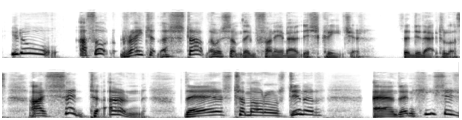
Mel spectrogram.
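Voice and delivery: pleased with the takings; a scruffy old rogue, high and gleeful; grubby old philosopher. Acted. Didactylos retells his claim.

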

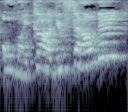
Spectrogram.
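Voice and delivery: put-on astonished question; mock surprise. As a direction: pretend amazement, rising high. Imagined prank reply to scammer.

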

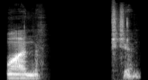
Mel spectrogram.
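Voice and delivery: very low, hushed evil voice; distorted evil voice. Acted. Evil voice interrupts Nick mid-question, low and hushed. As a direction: drop deep and soft, sinister. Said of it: "before you finish that statement, and says".

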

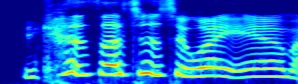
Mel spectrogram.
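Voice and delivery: normal talking voice

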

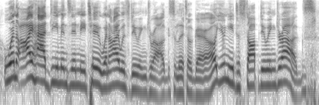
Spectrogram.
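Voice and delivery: hammed-up British accent, swooping high; badly faked British celebrity preaching; Russell Brand. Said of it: "that's a terrible, uh, Russ-, sorry, Russell Brand".

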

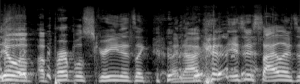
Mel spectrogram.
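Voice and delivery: giggling through it; trying not to laugh. Real, not acted. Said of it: "I'm trying to be serious".

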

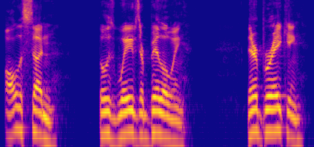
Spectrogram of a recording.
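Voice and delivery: ordinary delivery

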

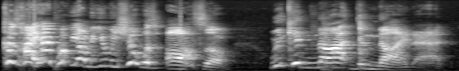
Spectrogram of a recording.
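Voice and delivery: loud, high, fast insistence; excited insistence. Real, not acted. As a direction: insist it with a grin. Defending the show loudly.

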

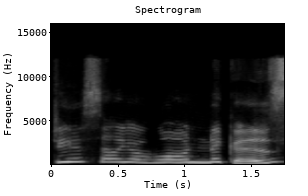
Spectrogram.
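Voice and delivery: put-on sweet little Brit asking, British accent. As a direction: giggly repeat in a British accent. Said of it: "So I'm gonna say it in an accent".

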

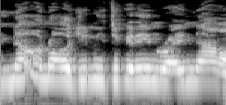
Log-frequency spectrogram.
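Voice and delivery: high, insistent command; urgent order. Retold or imitated. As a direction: reenact a panicked boatman's order. Boatman's urgent order, retold.

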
